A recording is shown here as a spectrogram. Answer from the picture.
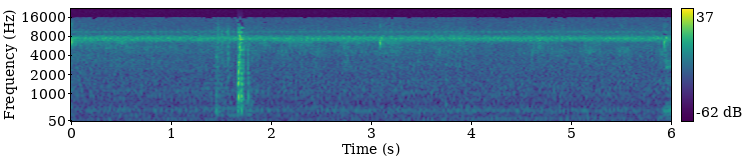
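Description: Honeybees humming steadily from an open hive, with one sharp knock about a second and a half in as hive frames are worked.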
